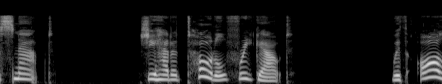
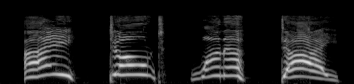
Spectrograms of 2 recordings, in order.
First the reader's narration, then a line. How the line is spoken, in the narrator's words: She cried out in exasperation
